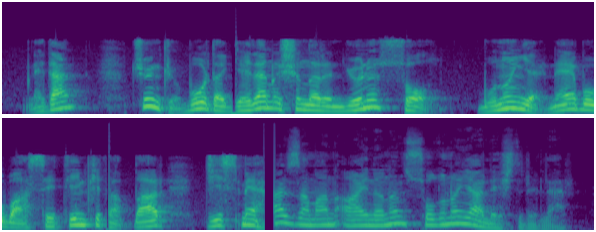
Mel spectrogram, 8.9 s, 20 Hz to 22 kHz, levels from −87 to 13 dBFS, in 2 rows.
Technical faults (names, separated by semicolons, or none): input switched to a poorer device; underrun with held sample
